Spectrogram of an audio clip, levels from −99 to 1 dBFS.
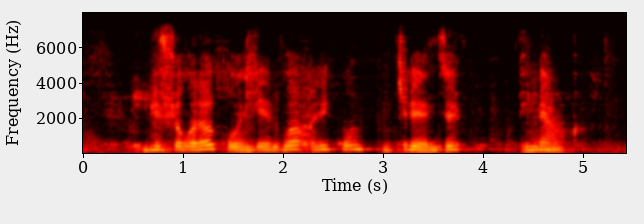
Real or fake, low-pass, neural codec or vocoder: fake; 7.2 kHz; codec, 44.1 kHz, 1.7 kbps, Pupu-Codec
